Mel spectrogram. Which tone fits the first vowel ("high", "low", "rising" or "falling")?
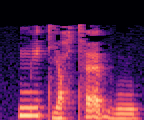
high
